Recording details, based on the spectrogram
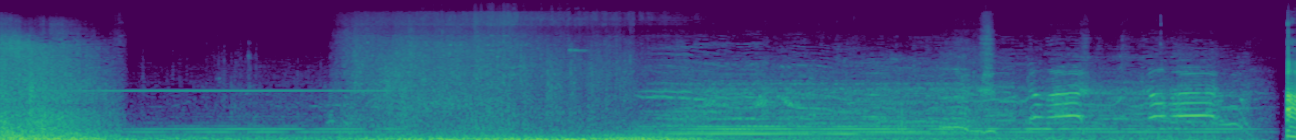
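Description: A bomb vest detonates in a film scene: a heavy, rumbling boom opens loud and rolls off, followed by lingering debris noise, tonal ringing and a dramatic music score with scattered voices.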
